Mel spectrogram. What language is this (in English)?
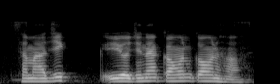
Bhojpuri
